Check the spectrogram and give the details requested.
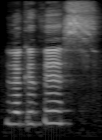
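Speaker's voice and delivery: ordinary talk, nothing marked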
